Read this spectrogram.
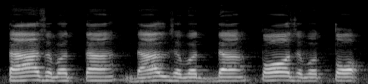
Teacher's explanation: এই তিনটা হরফ জিহ্বার আগা উপরের দাঁতের গোড়ার সঙ্গে লাগবে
